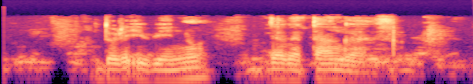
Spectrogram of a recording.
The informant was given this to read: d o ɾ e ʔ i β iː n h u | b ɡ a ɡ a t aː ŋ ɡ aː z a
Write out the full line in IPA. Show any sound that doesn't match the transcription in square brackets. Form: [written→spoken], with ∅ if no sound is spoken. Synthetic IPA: d o ɾ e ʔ i β iː n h u | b [ɡ→ɟ] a ɡ a t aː ŋ ɡ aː z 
